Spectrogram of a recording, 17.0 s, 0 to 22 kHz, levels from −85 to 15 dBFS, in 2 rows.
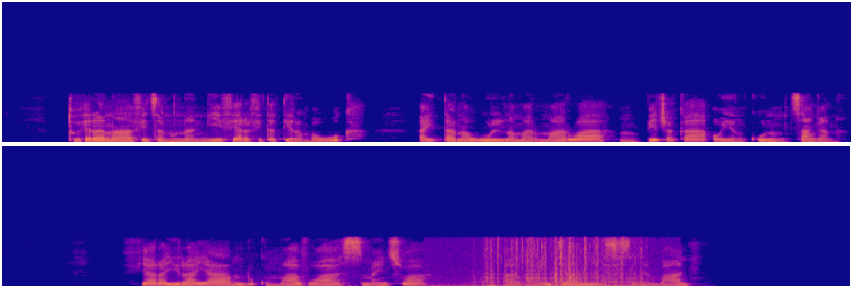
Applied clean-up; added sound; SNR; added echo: none; Crackle; 3 dB; none.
